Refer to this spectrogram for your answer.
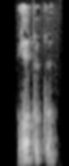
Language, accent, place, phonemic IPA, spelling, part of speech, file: French, France, Lyon, /ʁɔ.kɔ.ko/, rococo, adjective, LL-Q150 (fra)-rococo.wav
- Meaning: 1. rococo (architectural style, all senses) 2. Relating to old traditions, which may be seen as foolishly outdated; archaic, old-fashioned, obsolete, backwards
